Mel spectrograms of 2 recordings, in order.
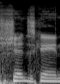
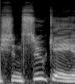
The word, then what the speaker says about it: Shinsuke: Yeah, it took me a long time of reading Shinsuke in my head before I ever heard it said and realized, you don't pronounce that ooh like an Asuka.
